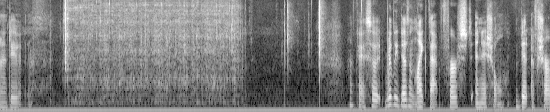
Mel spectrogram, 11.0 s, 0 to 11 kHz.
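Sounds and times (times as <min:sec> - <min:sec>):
pencil sharpener grinding: 0:01.3 - 0:05.0.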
